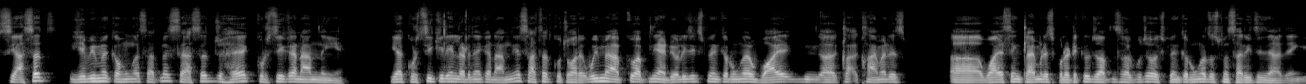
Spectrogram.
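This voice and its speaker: With ordinary pitch variation, a man talks at medium pitch. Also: very clean recording, silent background. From Pakistan, Karachi. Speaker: climate activist and political candidate. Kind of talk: interview discussion. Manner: hesitant with fillers.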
